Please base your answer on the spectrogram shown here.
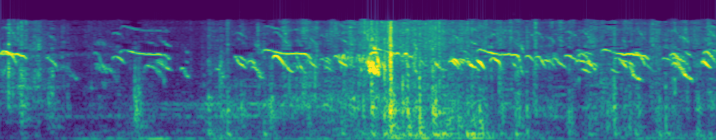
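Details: Brood of mixed Gold Brahma and Silver Wyandotte chicks, a busy chorus of thin, high downward-slurred peeps repeated rapidly over faint rustling and handling noise.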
